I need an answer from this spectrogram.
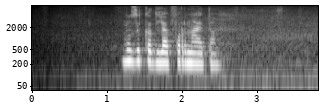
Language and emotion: Russian, neutral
